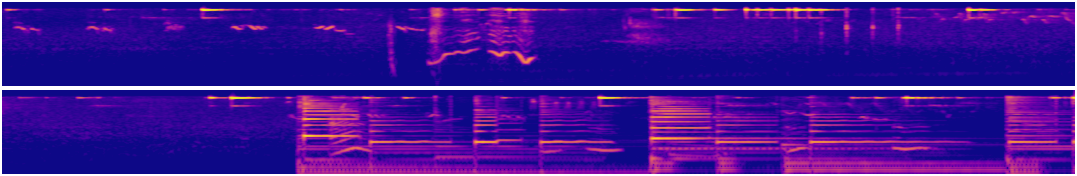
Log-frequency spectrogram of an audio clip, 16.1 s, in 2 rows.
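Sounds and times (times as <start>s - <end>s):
small clinks: 1.2s - 2.5s, 3.2s - 10.3s, 12.4s - 12.8s, 14.4s - 16.0s
high tinkling chimes: 1.2s - 2.6s, 3.3s - 6.4s, 7.2s - 9.0s, 9.6s - 13.0s, 14.2s - 16.0s
acoustic guitar music: 10.2s - 16.0s.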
